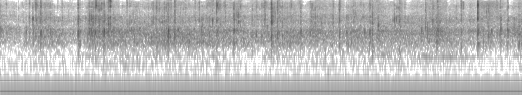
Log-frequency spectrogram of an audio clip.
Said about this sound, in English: So Wednesday nights, we're going to have seminars on how to clap in church. No, I'm playing. It's all good. We'll get it.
